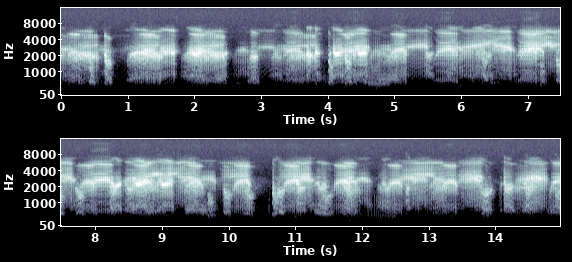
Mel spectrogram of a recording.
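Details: A dense night chorus of frogs at large garden ponds in Poland, recorded at night shortly before the full moon, croaking and rattling in overlapping bursts with hardly a pause.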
